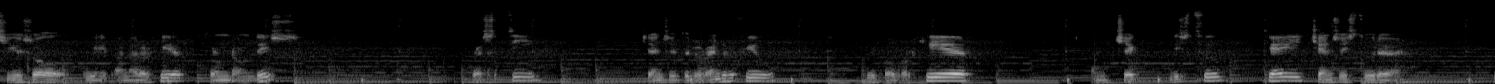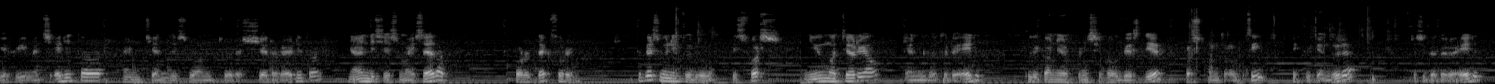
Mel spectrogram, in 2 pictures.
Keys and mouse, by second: 4.8 t, 7.0 click, 8.0-11.6 drag, 12.5 drag, 13.4-14.7 drag, 16.0-17.9 drag, 18.3 n, 21.9 g, 23.0 Escape, 24.5 click, 25.0 g, 29.6-29.9 ctrl+drag.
